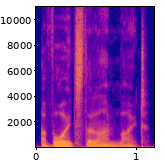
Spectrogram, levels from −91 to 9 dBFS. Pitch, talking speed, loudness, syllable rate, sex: 95 Hz, 150 wpm, -17 LUFS, 5.7 syllables/s, male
